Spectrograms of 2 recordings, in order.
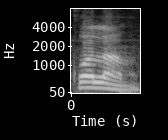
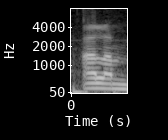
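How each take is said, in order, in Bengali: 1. এটি আদর্শ আরবিতে বলা হয়। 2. এটি মিশরের আঞ্চলিক আরবিতে বলা হয়।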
